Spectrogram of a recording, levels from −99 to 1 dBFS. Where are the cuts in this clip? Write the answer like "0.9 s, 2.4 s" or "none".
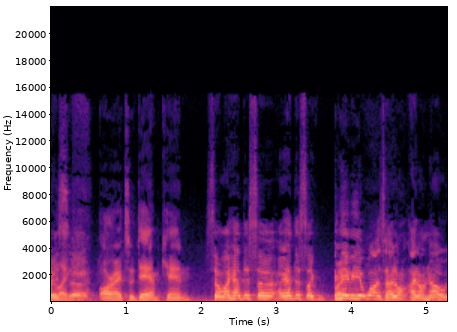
2.0 s, 3.8 s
